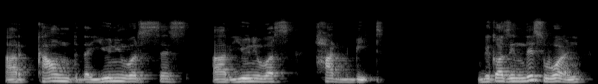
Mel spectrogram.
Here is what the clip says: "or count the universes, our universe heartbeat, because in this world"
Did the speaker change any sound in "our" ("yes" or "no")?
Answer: no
